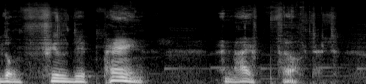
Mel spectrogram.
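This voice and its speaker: Music in the background behind a man's voice at medium pitch, its pitch varying in an ordinary way. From Poland. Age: 90s. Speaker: Holocaust survivor. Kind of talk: testimony.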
